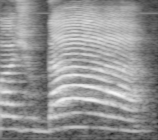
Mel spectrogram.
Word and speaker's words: ajuda: Eu falo ajuda, ajuda ou ajudar. Pensaram? Eu falo ajuda. Então, o ju é a sílaba tônica.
